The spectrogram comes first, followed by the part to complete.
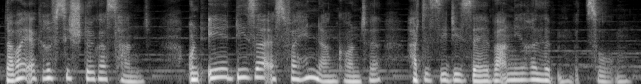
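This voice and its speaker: A woman with a gentle voice narrating a scripted bedtime fairy tale as a storyteller. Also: lowish voice, moderate pace. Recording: music bed under the voice.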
